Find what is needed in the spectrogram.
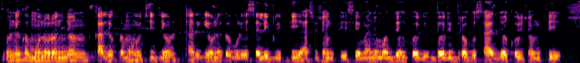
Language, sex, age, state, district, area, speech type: Odia, male, 18-30, Odisha, Nuapada, urban, spontaneous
